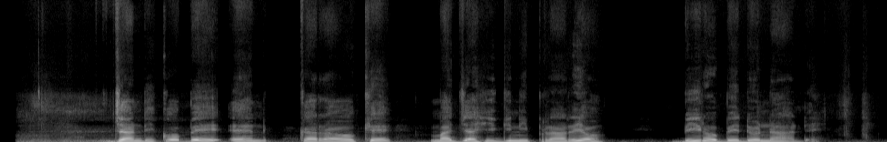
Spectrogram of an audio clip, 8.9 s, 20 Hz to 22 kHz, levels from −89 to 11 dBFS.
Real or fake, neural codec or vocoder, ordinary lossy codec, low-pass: fake; vocoder, 44.1 kHz, 128 mel bands, Pupu-Vocoder; none; none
